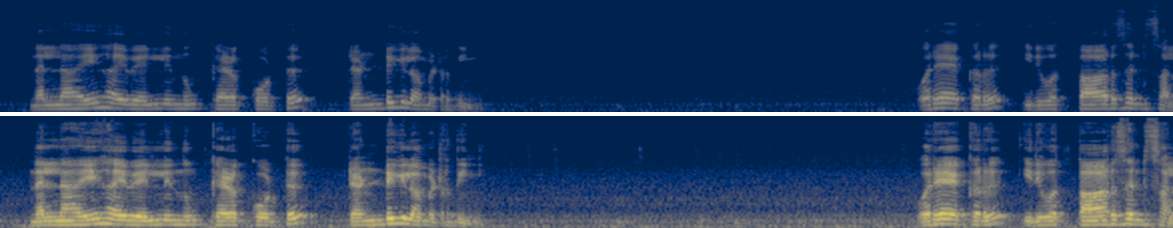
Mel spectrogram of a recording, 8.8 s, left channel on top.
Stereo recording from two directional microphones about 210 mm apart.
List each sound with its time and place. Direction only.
0.3 s speech: 30° left (ahead or behind)
6.8 s speech: 25° left (ahead or behind)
